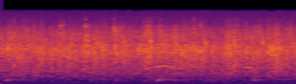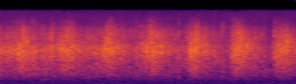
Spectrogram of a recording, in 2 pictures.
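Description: A large crowd applauds loudly in a big hall.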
